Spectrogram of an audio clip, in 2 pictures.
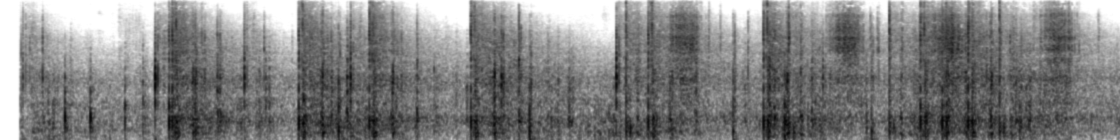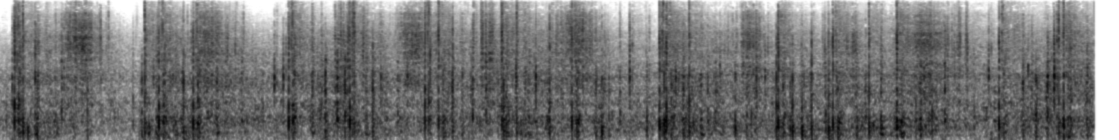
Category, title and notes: Sound effects > Natural elements and explosions
close fireworks
Fireworks exploding in close area.
close, explosion, fireworks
